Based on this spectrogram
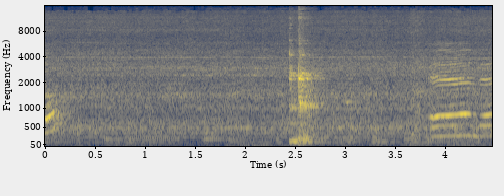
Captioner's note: mixer whirs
